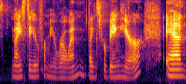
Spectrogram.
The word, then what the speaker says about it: Rowan: And over to you, Rowan. Am I pronouncing your name correctly?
